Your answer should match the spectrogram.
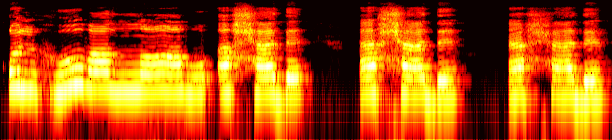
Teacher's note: ہا جو ہے اس کو حلق کے درمیان سے نکالنا ہے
